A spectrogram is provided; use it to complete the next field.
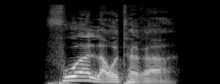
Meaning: inflection of vorlaut: 1. strong/mixed nominative masculine singular comparative degree 2. strong genitive/dative feminine singular comparative degree 3. strong genitive plural comparative degree
- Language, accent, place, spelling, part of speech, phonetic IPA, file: German, Germany, Berlin, vorlauterer, adjective, [ˈfoːɐ̯ˌlaʊ̯təʁɐ], De-vorlauterer.ogg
